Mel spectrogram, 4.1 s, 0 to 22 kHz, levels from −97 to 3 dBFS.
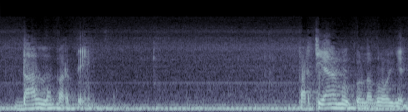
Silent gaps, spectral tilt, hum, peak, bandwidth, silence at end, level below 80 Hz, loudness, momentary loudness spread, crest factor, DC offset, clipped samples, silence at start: none; -8 dB/octave; none; -8 dBFS; 7.6 kHz; 0 s; -58 dBFS; -25 LUFS; 10 LU; 16 dB; under 0.1%; under 0.1%; 0 s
